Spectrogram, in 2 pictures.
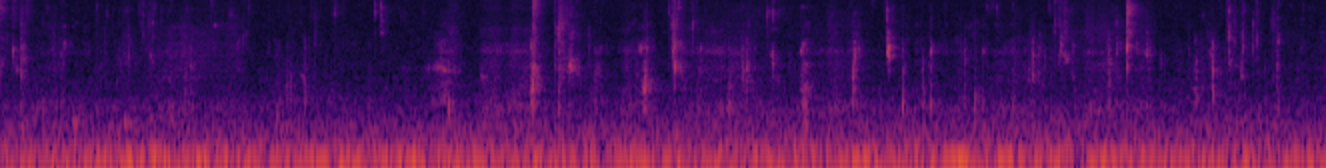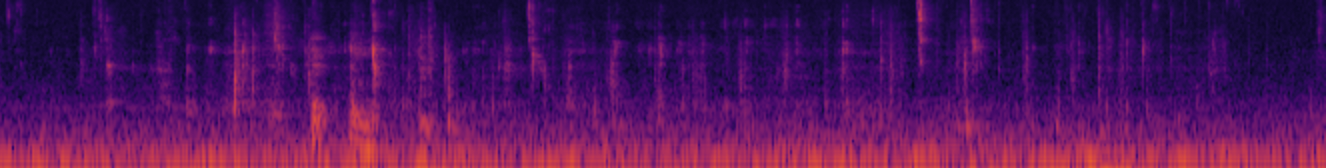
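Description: Close-miked chewing of fettuccine Alfredo: irregular wet smacks and mouth clicks, with a few louder ones in the second half, over a steady low hum.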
